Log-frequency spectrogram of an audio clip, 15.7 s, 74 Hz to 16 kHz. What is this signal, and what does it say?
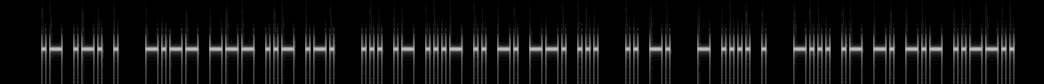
Morse code, heard as a keyed tone, about 20 wpm, 700 Hz. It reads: ARE YOUR SAVINGS IN THE BANK?
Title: Sentences from Top 1200 Words 20wpm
